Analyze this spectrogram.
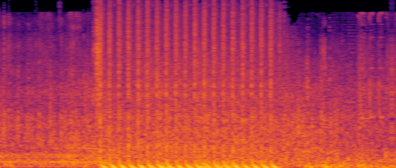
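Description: A machine gun fires rapid bursts.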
